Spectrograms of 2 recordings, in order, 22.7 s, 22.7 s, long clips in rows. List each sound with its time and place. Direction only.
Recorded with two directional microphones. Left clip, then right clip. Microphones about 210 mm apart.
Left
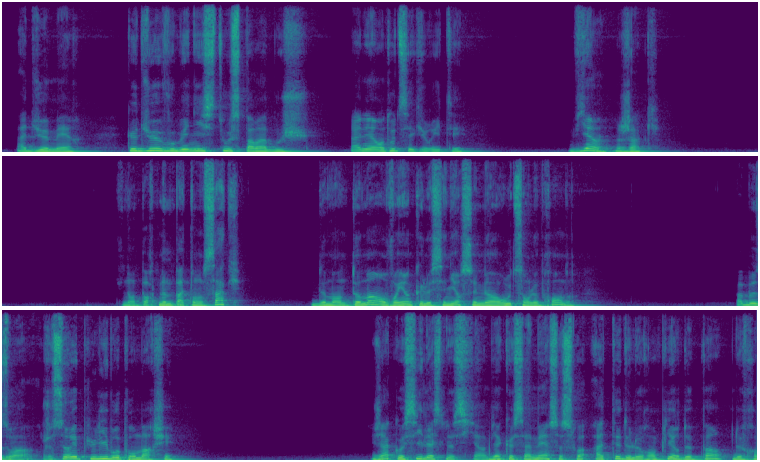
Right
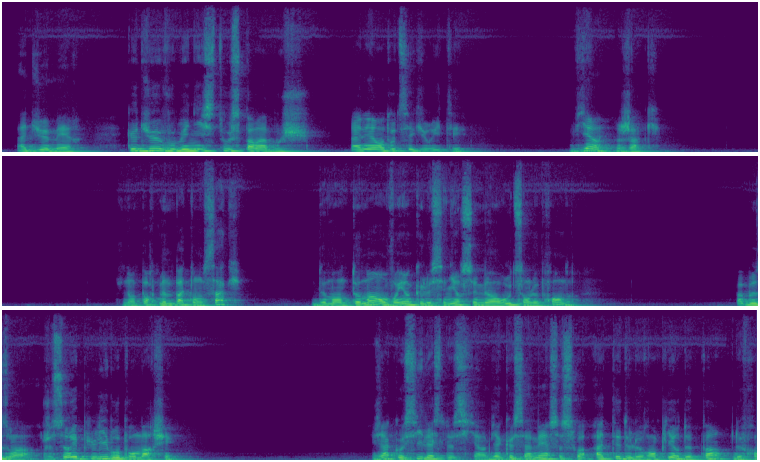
0.1 s a man's voice: 55° left (ahead or behind)
5.6 s speech: 55° left (ahead or behind)
8.7 s speech: 55° left (ahead or behind)
14.8 s speech: 55° left (ahead or behind)
18.8 s speech: 50° left (ahead or behind)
